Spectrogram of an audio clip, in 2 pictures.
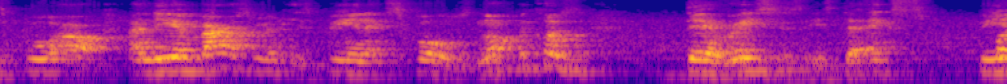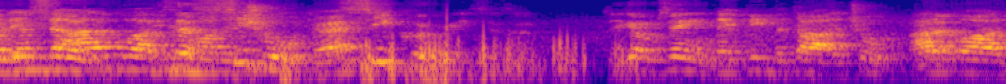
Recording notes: messed up the recording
